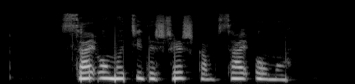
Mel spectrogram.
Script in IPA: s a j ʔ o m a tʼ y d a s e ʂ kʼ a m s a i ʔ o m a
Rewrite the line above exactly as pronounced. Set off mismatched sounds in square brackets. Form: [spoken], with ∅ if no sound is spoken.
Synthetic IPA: s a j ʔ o m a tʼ [i] d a [ʂ] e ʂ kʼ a m s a [j] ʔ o m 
